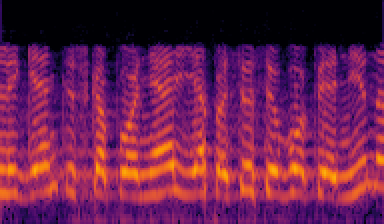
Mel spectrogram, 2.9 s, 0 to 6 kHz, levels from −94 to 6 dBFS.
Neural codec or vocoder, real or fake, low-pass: codec, 16 kHz, 16 kbps, FreqCodec, larger model; fake; 5.4 kHz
